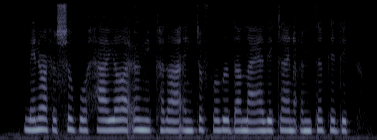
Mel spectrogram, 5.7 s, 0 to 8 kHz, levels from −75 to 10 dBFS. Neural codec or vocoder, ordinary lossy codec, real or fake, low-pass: codec, 16 kHz, 0.5 kbps, FunCodec, trained on LibriTTS, 25 frames a second; none; fake; 7.2 kHz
